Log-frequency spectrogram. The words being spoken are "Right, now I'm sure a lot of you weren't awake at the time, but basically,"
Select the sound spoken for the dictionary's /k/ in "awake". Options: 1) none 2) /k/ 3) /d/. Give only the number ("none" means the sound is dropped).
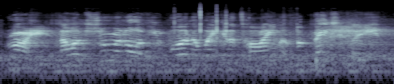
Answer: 2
